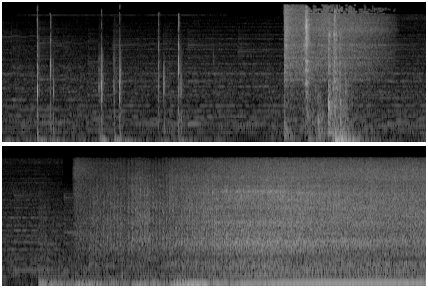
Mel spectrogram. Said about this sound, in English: Look, there's a bus in front of the station. They run all the way through town, so it's sure to take us back to our neighborhood. This is great! Hurry, before it leaves! The side door's opening.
